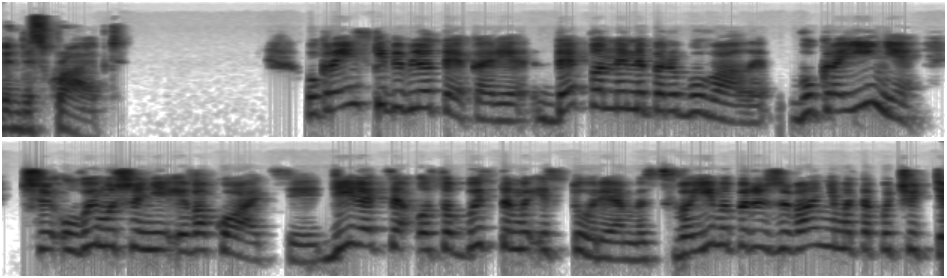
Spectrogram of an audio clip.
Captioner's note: foreign language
